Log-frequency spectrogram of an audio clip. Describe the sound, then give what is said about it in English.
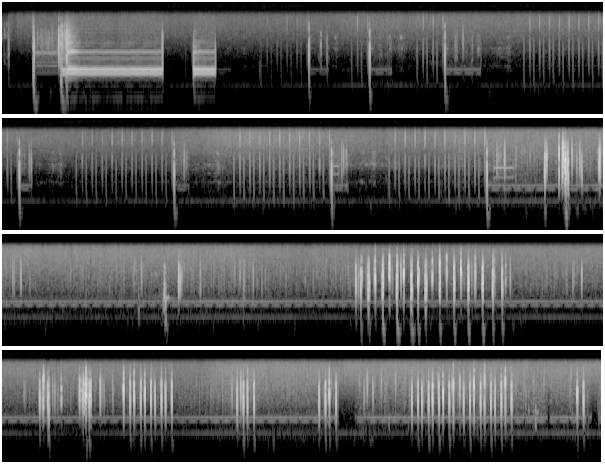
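Telephone line sounds from a toll call pulsed into a step-by-step tandem exchange: steady tones, many sharp clicks, a low continuous hum and several bursts of hissing static. “This is a call that is pulsed into a step-by-step tandem. Toll calls have a distinctive sound, so listen for that sound after I finish dialing.”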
